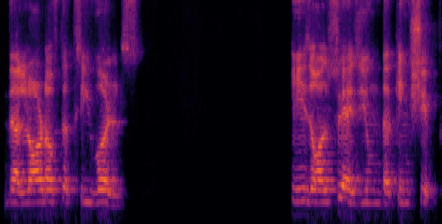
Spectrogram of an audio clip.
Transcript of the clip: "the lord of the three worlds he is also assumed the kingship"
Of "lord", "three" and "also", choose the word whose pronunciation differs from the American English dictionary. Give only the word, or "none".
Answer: three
